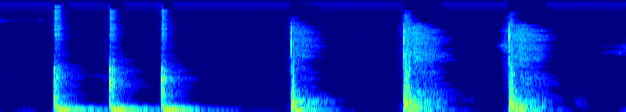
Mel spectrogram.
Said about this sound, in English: Oh, look, there's a little sign over there. Oh. Oh, yeah, so there is. Balthazar Thieves Guild. I guess we found it. I'll knock on the door.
